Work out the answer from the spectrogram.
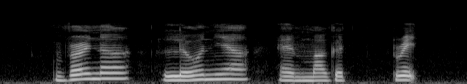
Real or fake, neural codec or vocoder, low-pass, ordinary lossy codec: fake; vocoder, 44.1 kHz, 80 mel bands, Vocos; 7.2 kHz; none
